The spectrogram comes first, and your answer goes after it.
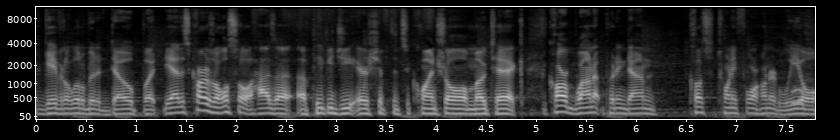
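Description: A man is talking very fast. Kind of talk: interview answer. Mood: proud, enthusiastic. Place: workshop. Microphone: lapel.

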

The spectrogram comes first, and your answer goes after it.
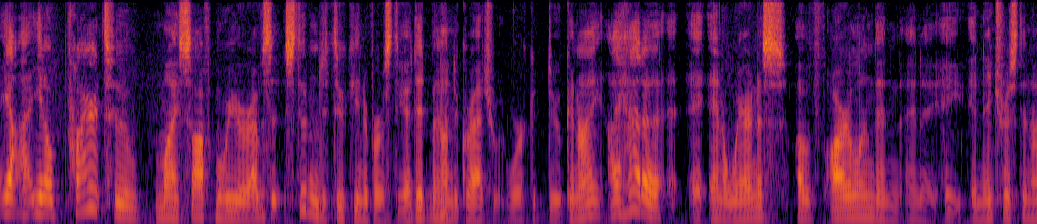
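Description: Delivered at a very fast pace, the voice has a dark, mellow tone and lively intonation. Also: man. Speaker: guest. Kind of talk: interview answer. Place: studio. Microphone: lapel.

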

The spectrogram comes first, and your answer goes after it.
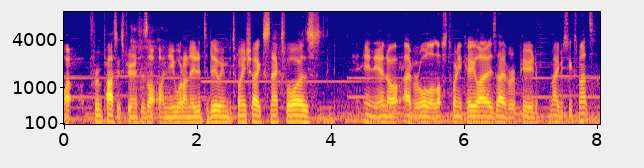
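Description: A man's fairly low-pitched voice with ordinary pitch variation, over clear music in the background. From Australia. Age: 30s. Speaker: weight loss testimonial subject. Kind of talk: testimonial interview answer. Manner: casual, conversational, hesitant. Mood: reflective, calm. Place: garden. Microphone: lapel.

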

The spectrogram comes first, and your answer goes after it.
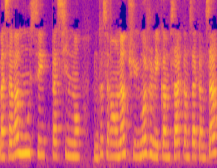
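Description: A woman speaks in a high voice. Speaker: beauty vlogger. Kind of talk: casual vlog chat. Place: bathroom. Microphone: camera far.

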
